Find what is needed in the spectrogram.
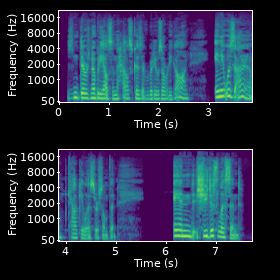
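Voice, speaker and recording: A woman with an American accent speaks at a very fast pace, yet with long, frequent pauses and big swings in loudness. The recording is very clean, with a silent background. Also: medium pitch for a woman, lively intonation. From US Midwest, Chicago. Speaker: leadership author. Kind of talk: interview.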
